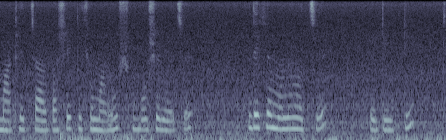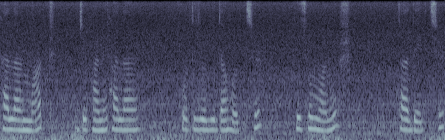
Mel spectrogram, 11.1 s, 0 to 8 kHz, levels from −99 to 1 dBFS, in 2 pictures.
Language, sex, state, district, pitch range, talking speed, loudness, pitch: Bengali, female, West Bengal, Dakshin Dinajpur, 215-245 Hz, 115 wpm, -35 LUFS, 225 Hz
